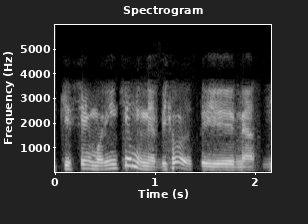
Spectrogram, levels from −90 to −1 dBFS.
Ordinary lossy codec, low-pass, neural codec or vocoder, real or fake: AAC, 32 kbps; 5.4 kHz; none; real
